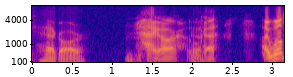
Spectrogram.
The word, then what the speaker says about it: Hager: real name okay it sounds like Mike Haggar at the mayor of that's actually how they pronounce it on the show is Jake Hagar hi okay I will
